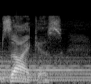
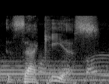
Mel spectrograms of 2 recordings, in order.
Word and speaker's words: Zacchaeus: zykus z-y-q-k-i-s i called him zykus and i believe it's zacchaeus i do apologize to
